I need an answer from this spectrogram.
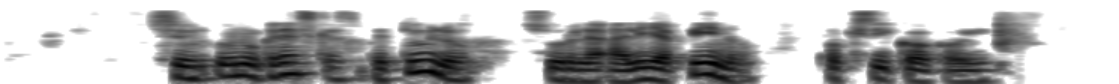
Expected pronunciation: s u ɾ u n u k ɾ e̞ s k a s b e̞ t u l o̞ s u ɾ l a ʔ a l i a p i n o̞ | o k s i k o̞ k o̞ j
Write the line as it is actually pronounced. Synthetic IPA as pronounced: s u ɾ u n u k ɾ e̞ s k a s b e̞ t u l o̞ s u ɾ l a ʔ a l i a p i n o̞ | o k s i k o̞ k o̞ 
